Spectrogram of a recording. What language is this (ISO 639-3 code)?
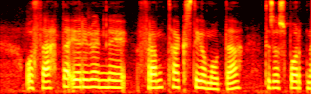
isl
